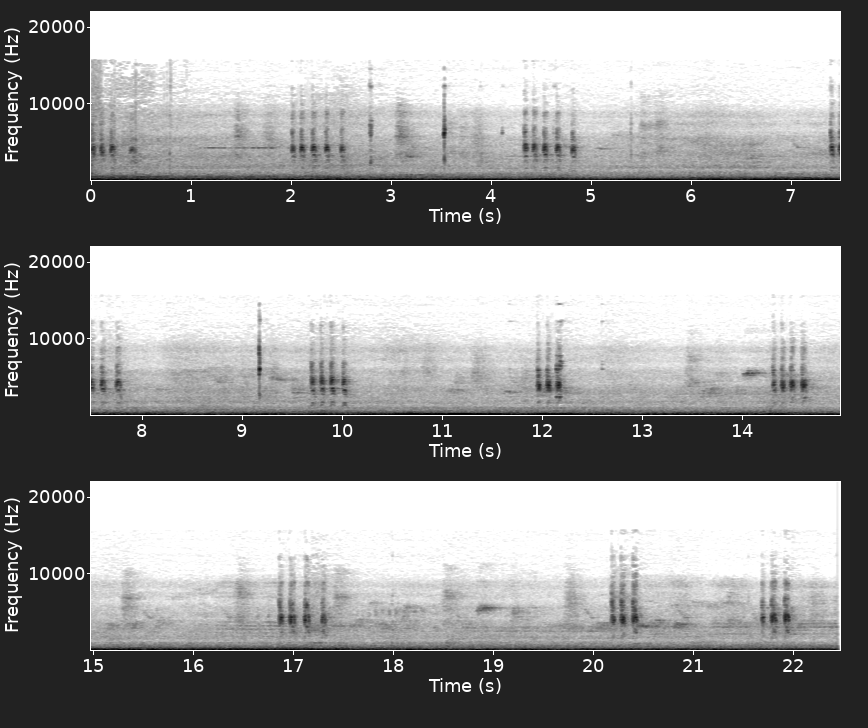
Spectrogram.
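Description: Small birds chirping in short bursts every second or two over a steady low rumble.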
